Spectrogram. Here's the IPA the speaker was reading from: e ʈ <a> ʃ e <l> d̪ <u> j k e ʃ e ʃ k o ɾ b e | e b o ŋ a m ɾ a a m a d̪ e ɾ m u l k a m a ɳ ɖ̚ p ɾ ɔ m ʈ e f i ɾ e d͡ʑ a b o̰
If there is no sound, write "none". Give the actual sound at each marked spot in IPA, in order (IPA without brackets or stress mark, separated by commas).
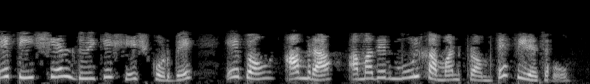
i, l, u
